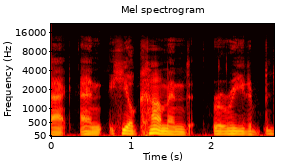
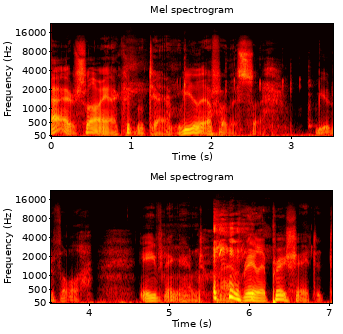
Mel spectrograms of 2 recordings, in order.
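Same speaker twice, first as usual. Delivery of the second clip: put-on Scottish accent; 3 semitones higher than usual. Retelling a phone call made in a Sean Connery impression. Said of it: "I do an impression of Sean Connery saying".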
